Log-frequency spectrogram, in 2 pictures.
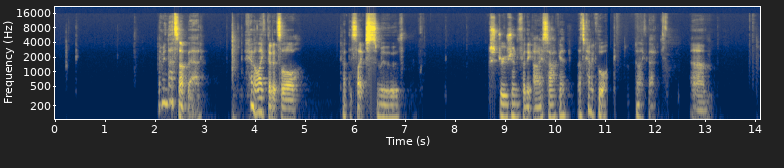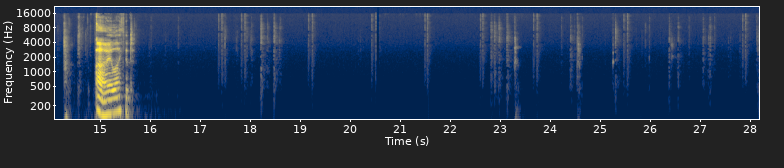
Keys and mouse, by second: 2.0-4.7 middle drag, 3.4 Tab, 4.7-9.0 middle drag, 10.5 middle click, 10.6-13.4 middle drag, 13.4-15.1 drag, 14.1 Tab, 15.5-17.8 middle drag, 18.0 g, 22.7 e, 24.2 z, 25.7 click, 25.8-28.1 middle drag, 26.3 f, 26.9 z, 28.1 alt+shift+click.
